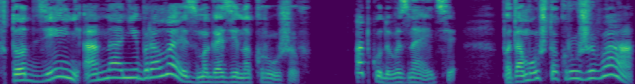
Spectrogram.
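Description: Someone reads aloud in a natural voice. Behind the reading, the background is quiet.

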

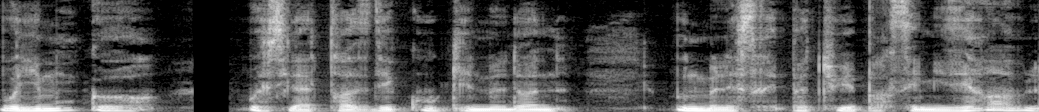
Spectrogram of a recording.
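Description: In an unforced reading voice, the speaker shows ordinary pitch variation over a quiet background.

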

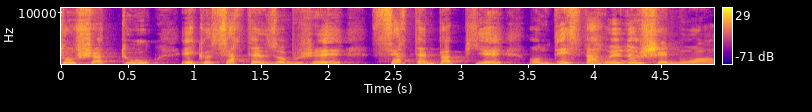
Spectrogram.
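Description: Someone is reading aloud. The delivery is in a natural voice.

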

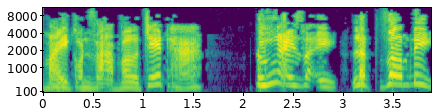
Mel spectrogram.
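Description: Shouting in a put-on character voice, a woman goes high in pitch with very wide swings, sounding raspy and hoarse at a fairly slow pace. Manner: shouting, furious, commanding.

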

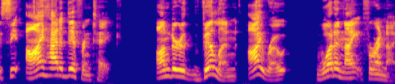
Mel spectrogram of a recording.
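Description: Loud and bright with a sharp tone, the voice makes very wide pitch swings at a moderate pace in a very clean recording with a silent background. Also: man, high pitch for a man. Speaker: podcast co-host. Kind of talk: casual chat.

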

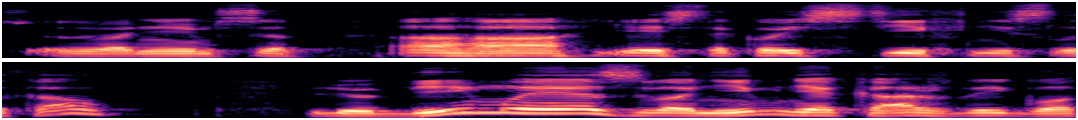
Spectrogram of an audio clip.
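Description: It is plain reading aloud over a quiet background.

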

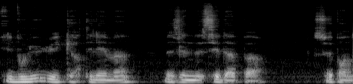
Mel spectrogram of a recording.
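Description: The clip consists of plain reading aloud.

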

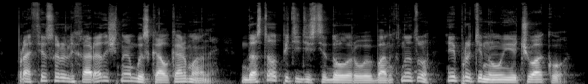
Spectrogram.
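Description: The voice is reading aloud in a natural voice. Its intonation is lively.

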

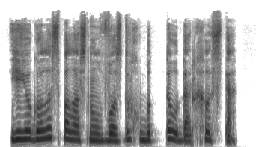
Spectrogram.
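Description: The reading voice is unforced, its intonation fairly even, with a quiet background.

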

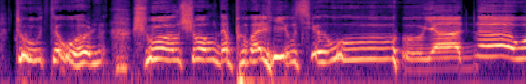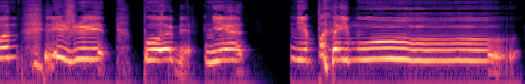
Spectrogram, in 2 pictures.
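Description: A man's put-on character voice, high-pitched and very slow. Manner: distressed, confused.

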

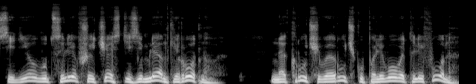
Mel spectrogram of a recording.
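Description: With a quiet background, the unforced reading voice has lively intonation.

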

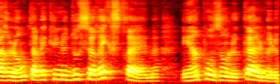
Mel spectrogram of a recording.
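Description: Simply a natural reading voice

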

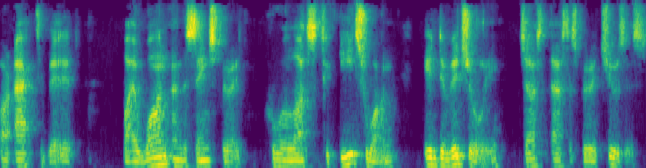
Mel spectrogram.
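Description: With a Finnish accent, a man speaks at a fairly slow pace in a fairly low pitch. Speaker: congregation member reading scripture. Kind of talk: scripture reading.

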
